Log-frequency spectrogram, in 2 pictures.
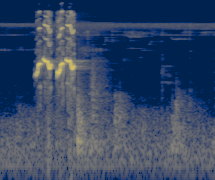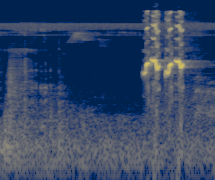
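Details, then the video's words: A vocally active sooty-headed bulbul (kutilang) singing as a lure for other birds. It gives two short bubbly phrases of four slurred whistles about five seconds apart, with faint soft clicks and rustles between. "SUARA BURUNG KUTILANG GACOR"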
